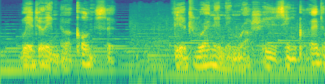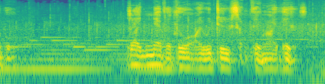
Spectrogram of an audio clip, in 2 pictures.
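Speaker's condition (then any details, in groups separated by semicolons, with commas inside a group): Laryngeal cancer, voice box removed; voice worsened before diagnosis, learning new voice and breathing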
